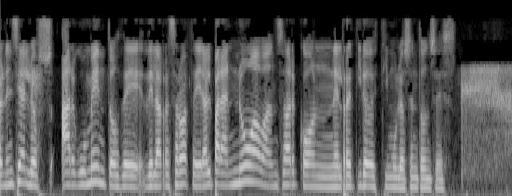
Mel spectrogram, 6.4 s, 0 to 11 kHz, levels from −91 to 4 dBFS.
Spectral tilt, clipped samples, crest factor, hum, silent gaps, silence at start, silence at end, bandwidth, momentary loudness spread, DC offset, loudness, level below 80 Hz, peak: -4.5 dB/octave; under 0.1%; 18 dB; none; none; 0 s; 0 s; 8 kHz; 6 LU; under 0.1%; -21 LUFS; -44 dBFS; -4 dBFS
